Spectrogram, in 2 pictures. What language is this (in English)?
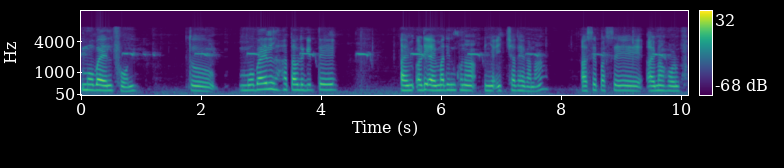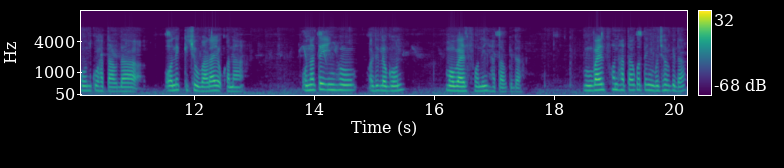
Santali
